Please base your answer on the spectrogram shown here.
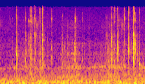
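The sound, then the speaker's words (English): Rapid clicking of a computer keyboard as a command is typed, the keystrokes tapping out in a dense, steady flurry of light plastic clicks with no voices over them. “So we're going to type node agent VSO agent. And now it's going to say, what's your username?”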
